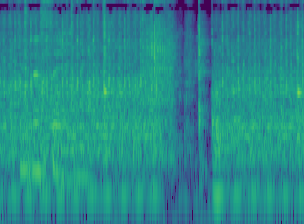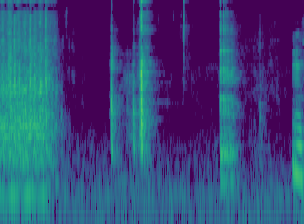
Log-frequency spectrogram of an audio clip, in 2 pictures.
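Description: Baby Lock cover stitch machine running steadily as it sews a reverse cover stitch seam on stretch fabric, stopping about three and a half seconds in. A few soft clicks follow as the fabric is handled.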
